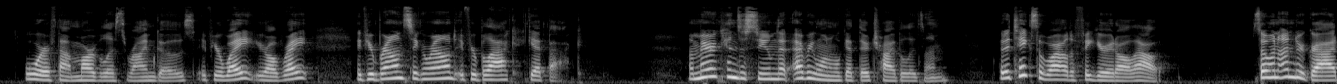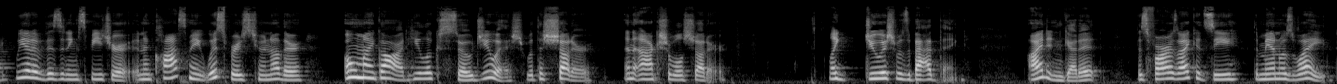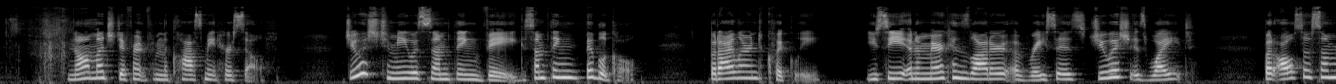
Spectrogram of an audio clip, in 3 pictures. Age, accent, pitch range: 10-29, American, 220-280 Hz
